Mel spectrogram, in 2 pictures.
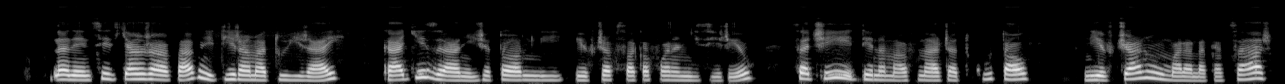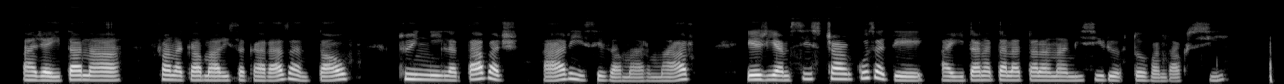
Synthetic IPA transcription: nand̪enit͡sed̪ikʲanɖ͡ʐavavinit̪iɾamat̪uiɾaj | ɡ̥akiziɾanit͡ʃat̪awaminieviʈ͡ʂəfi̥sakafuananiziɾew | saʈ͡ʂit̪enəmafinaaʈ͡ʂat̪u̥kut̪aw | nieviʈ͡ʂanumalalakat͡saɾə̥ | aɾiaɦit̪anə | fanakamaɾisakaɾazanit̪aw | t̪ujnilat̪apaʈ͡ʂə̥ | aɾisezamaɾumaɾu̥ | eɾiamisisi̥ʈ͡ʂanikusəd̪eaɦit̪anət̪alat̪alanəmisiɾewvi̥t̪ovand̪aku̥si

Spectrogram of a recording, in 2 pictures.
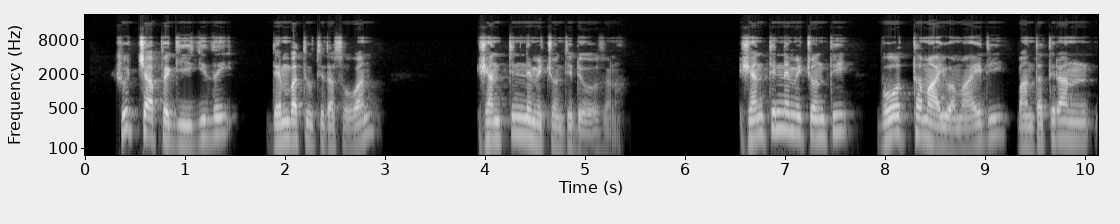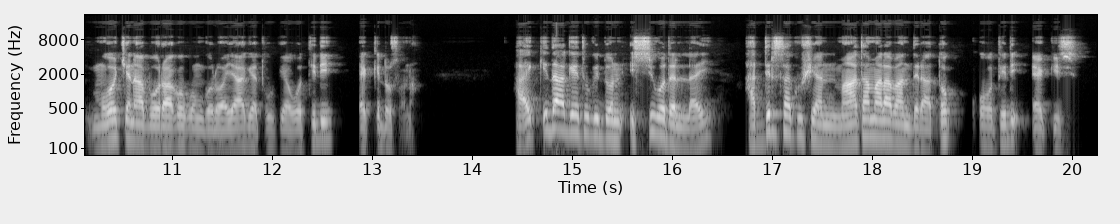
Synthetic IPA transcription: ʃʊt͡ʃːaːpːɛɡiːɡɪzɐ | d̪ɛmbɐt̪ːɪʊt̪ːɪd̪ɐsɔwɐn | ɪʃɐnt̪ːɪnːɛmɪt͡ʃːɔnt̪ːɪd̪ɛʔoːsɔ̰nɐ̰ | ɪʃɐnt̪ːɪnːɛmɪt͡ʃːɔnt̪ːɪ | bo̞ːt̪ːɐmaːjʊwɐmaːjɪd̪ɪbɐnt̪ːɐt̪ɪɾɐnmo̞ːt͡ʃʼːɛnaːbo̞ːɾaːɡɔɡɔŋɡɔlɔwajaːɡɪjɐt̪ʼuːpɪjaːwɔt̪ːɪd̪ɪ | ɛkʼːɪd̪ɔsɔnɐ̥ | hɐɛkʼːɪd̪aːɡe̞ːt̪ʊɡɪd̪ːɔnɪsːɪwɔd̪ɛlːɐj | hɐd̪ːɪɾsɐkʊʃɪjɐnmaːt̪ɐmɐlɐbɐnd̪ɛɾaːt̪ʼɔkʼːo̞ːt̪ːɪd̪ɪɛkʼːis

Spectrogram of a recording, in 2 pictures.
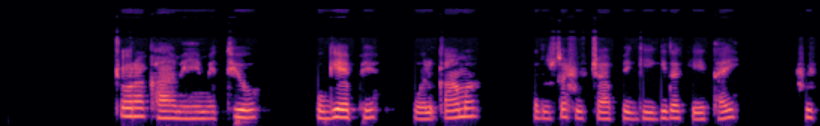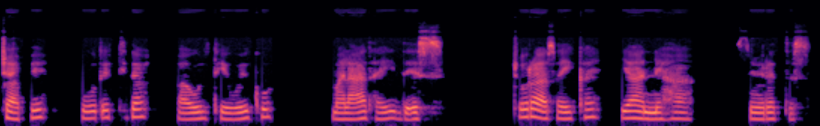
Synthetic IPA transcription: t͡ʃʼɔɾɐkʰaːmemɛt̪ʰːɪjɔ | ʊɡɪjapːɛ | wɔlkʼːaːmɐ | kɐd̪ʊsːɐʃʊt͡ʃːaːpːɛɡiːɡɪd̪ɐkʰe̞ːt̪ʰːɐj | ʃʊt͡ʃːaːpːɛ | oːt̪ʼɛt̪ʰːɪd̪ɐ | kaːwʊlt̪ʰeːwɔjkʰːɔ | mɐlaːt̪ʰɐjd̪ɛʔɛs | t͡ʃʼɔɾɐːsɐjkːɐ | jaːnːɛɦaː | sɪmɛɾɛt̪ːɛs

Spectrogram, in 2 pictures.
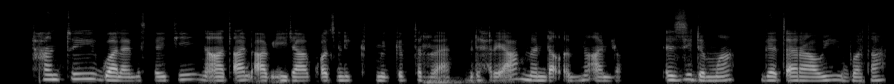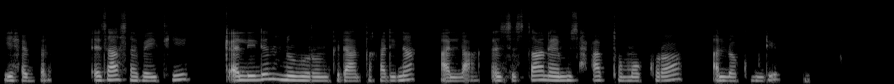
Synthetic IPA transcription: ħant̪ʼʰujɡʷalanɐst̪ɐjt̪ʰinɨ̰ʔa̰t̪ʼala̰βʔid̪akʼot͡sʼlikʰɨ̥t̪ʰmɨɡɨβt̪ʰɨrɐ̰ʔɐ̰bɨd̪ɨħɾḭʔa̰mɐnd̪ɐ̰χʼɨ̰mnɐʔa̰lːo̞ | ʔɨzid̪ɨmːa | ɡɐt̪ʼɐɾawibo̞t̪ʰajɪħɨbːɨɾ | ʔɨt̪ʰasɐβɐjt̪ʰi | kʼɐlːilɨnːɨβuɾunkʰɨd̪ant̪ʰɐxɐd̪ina | ʔːlːa̰ʔɨnsɨst̪ʰanajmɨzħaβt̪ʰɐmokʰːɨɾo | a̰lːɐkʰːumd̪iu

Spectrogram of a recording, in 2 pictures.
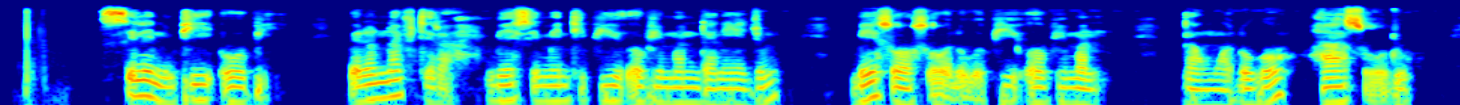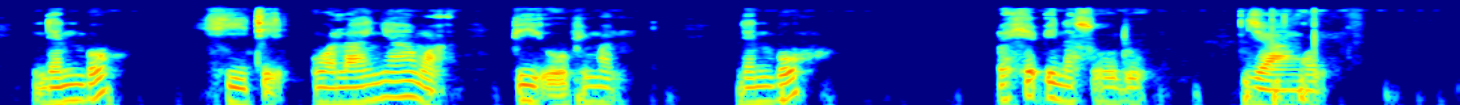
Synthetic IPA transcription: silinpʰiʔopi | ɓɛɗɔnːaftiɾa̰bɛsimintipio̰pimandaned͡ʒum | bɛsɔsɔ̰ːɗṵɡɔ̰pʰiʔopiman | ŋɡamwaɗuɡɔhaso̰ːdu | ndɛnbɔ | hiːtʰɛ̰walaɲaːma̰ | piʔo̰pimanː | dɛnbɔ | ɗɔheɓinasoːdu | d͡ʒaːŋɡɔ̰l

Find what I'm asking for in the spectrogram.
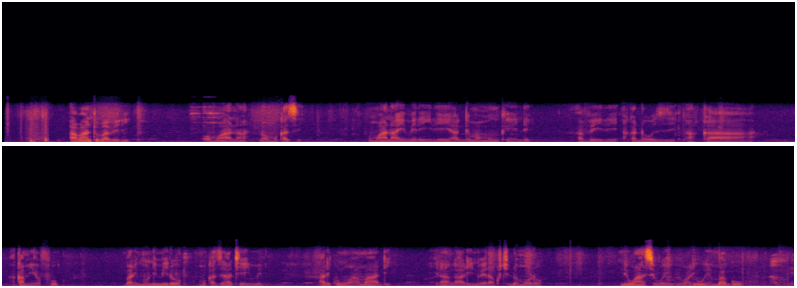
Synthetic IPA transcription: aβaːntuβaβiɾi | o̞̰mwaːnano̞ːmukazi | o̞mwaːnaːje̞me̞ɾe̞iɾe̞jaɡe̞mamuːŋkʰe̞ːnde̞ | aveiɾe̞akado̞ːziak | kamjofu | βalimunimiɾo̞omukaziatjaime̞ | a̰likunwaːmaːðie̞ɾaŋɡaːlinwe̞ːɾaku̥cido̞mo̞lo̞ | niwaːnsiwaiβwe̞waliwe̞ːmbaɡu

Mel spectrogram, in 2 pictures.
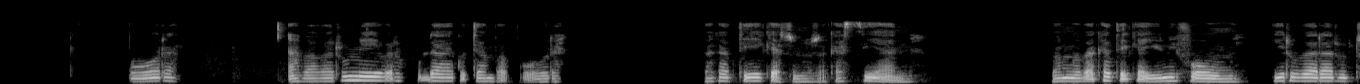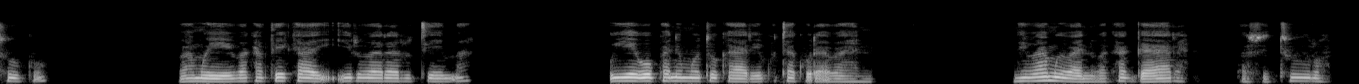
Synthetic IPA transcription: bʱora | aʋaʋarume̞ʋarik̚uɗakutamba̰bʱo̰ːɾa | ʋakateika̰ʐin̤uʐa̰kasija̰ːna | ʋamwe̞ʋa̰katḛka̰junifom | iɾuʋaɾarutʰuku | ʋamwe̞ʋakate̞kaḭiruʋaɾarutʰe̞ma | uje̞wo̞pane̞mo̞to̞karije̞ku̥takṵɾʔa̰ʋaːn̤u | ne̞ʋamwe̞ʋan̤uʋakʰaɡʱara | paʐitʰuːro̞

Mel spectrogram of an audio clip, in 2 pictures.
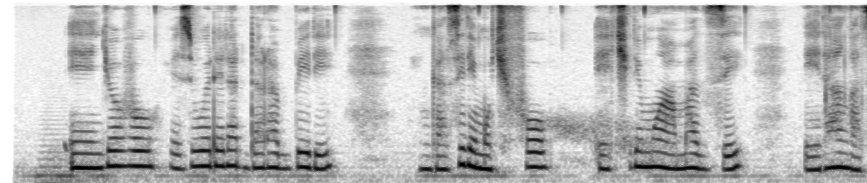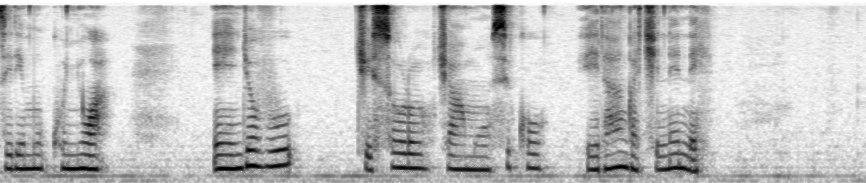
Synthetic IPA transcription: e̞ɲɟo̞vue̞ziwe̞ɾe̞ɾadːalabːiɾi | ŋɡaziɾimuci̥fo̞e̞ciɾimuamazːi | e̞ɾaŋɡaziɾimukʰuɲwa | e̞ɲɟo̞vu | ciso̞lo̞camuːnsikʰo̞ | e̞ɾaŋɡacine̞ne̞

